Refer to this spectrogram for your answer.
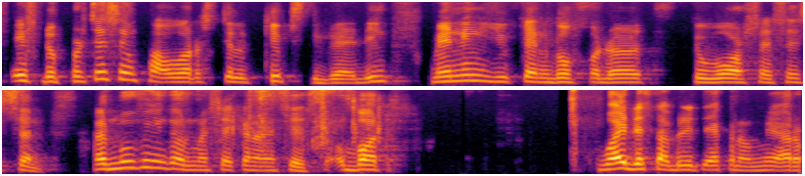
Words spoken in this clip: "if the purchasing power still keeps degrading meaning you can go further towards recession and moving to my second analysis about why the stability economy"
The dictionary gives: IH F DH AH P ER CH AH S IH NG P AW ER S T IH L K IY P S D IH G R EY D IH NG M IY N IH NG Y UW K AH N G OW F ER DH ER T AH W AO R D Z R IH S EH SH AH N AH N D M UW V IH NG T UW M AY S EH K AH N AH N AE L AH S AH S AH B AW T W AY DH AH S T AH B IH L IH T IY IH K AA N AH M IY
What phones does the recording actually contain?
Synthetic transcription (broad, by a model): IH F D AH P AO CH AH S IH NG P AW ER S T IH L K IY P S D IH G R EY D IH NG M IY N IH NG Y UW K AH N G OW F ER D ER T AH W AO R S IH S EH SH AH N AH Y M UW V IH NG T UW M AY S EH K AH N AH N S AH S AH B AW T W AY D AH S T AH B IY L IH T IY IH K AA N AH M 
